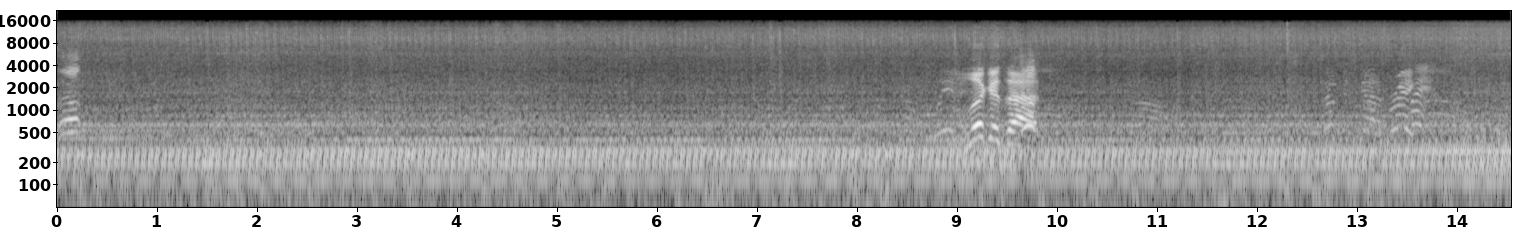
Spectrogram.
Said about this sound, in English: This engine is running just as smooth as it did a minute ago.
